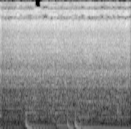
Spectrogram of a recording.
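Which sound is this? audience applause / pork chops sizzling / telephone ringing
pork chops sizzling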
